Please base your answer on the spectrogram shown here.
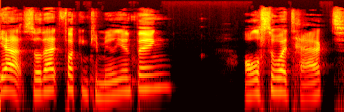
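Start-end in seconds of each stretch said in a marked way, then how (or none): none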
